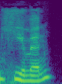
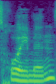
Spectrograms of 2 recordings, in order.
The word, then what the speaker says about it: Heuman: And I'm going to do my damnedest, because I did a lot of phonetic spellings of these words, but in America, you would pronounce her last name Human. – I love it. – The German pronunciation is Heuman, so that is how I'm going to pronounce it.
